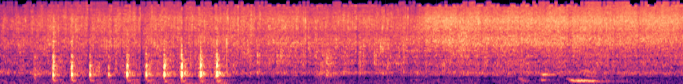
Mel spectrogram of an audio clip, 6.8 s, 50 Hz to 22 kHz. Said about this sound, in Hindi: इसको अदरक लहसुन पेस्ट डाल के 1 मिनट तक भून लें।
